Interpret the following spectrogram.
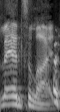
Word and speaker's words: Lancelot: Lancelot, you got that right.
